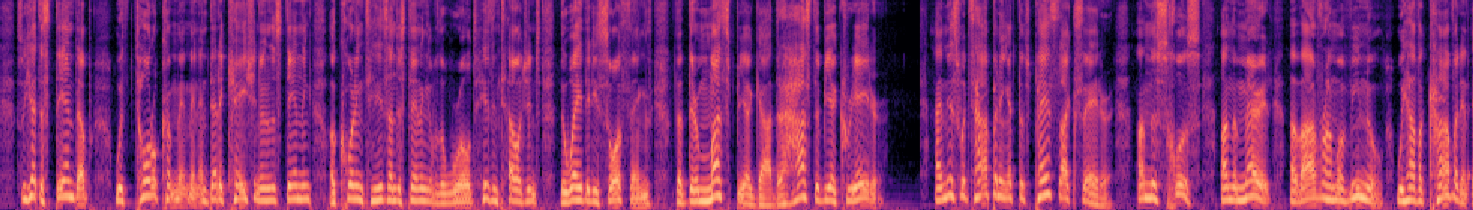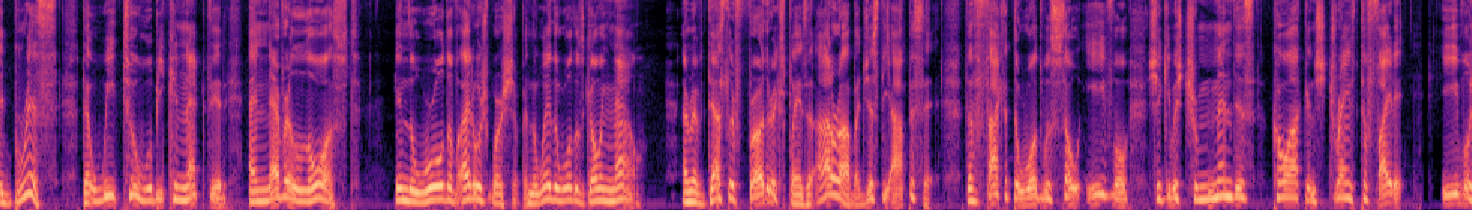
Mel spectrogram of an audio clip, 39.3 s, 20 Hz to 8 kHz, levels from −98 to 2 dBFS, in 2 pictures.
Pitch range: 130-190 Hz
